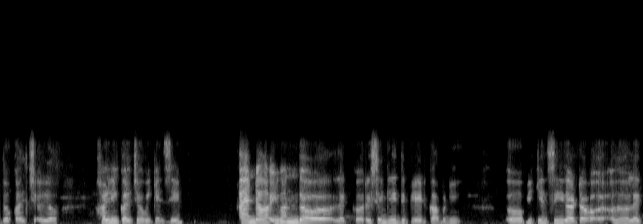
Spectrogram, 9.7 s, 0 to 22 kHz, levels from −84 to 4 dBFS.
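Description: Across the whole speech clip you can hear Opus voice compression at work. Nothing survives above 8.7 kHz, and the SILK coder's coarse excitation leaves the voice muffled, a bit hoarse and faintly robotic, which fits a bitrate around 12 kbps.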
